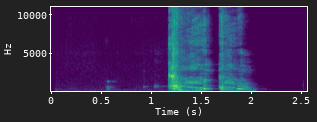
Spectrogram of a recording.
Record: {"cough_length": "2.6 s", "cough_amplitude": 32768, "cough_signal_mean_std_ratio": 0.32, "survey_phase": "beta (2021-08-13 to 2022-03-07)", "age": "18-44", "gender": "Female", "wearing_mask": "No", "symptom_none": true, "smoker_status": "Never smoked", "respiratory_condition_asthma": true, "respiratory_condition_other": false, "recruitment_source": "Test and Trace", "submission_delay": "3 days", "covid_test_result": "Negative", "covid_test_method": "RT-qPCR"}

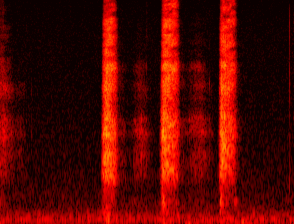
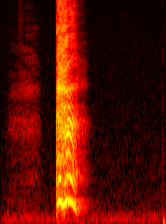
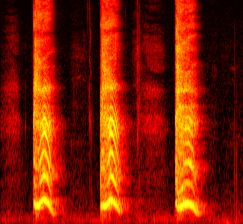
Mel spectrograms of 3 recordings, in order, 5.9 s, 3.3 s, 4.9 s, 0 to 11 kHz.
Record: {"exhalation_length": "5.9 s", "exhalation_amplitude": 1229, "exhalation_signal_mean_std_ratio": 0.36, "cough_length": "3.3 s", "cough_amplitude": 7012, "cough_signal_mean_std_ratio": 0.29, "three_cough_length": "4.9 s", "three_cough_amplitude": 6559, "three_cough_signal_mean_std_ratio": 0.43, "survey_phase": "beta (2021-08-13 to 2022-03-07)", "age": "45-64", "gender": "Female", "wearing_mask": "No", "symptom_none": true, "smoker_status": "Ex-smoker", "respiratory_condition_asthma": false, "respiratory_condition_other": false, "recruitment_source": "REACT", "submission_delay": "1 day", "covid_test_result": "Negative", "covid_test_method": "RT-qPCR", "influenza_a_test_result": "Negative", "influenza_b_test_result": "Negative"}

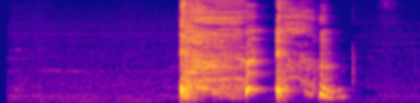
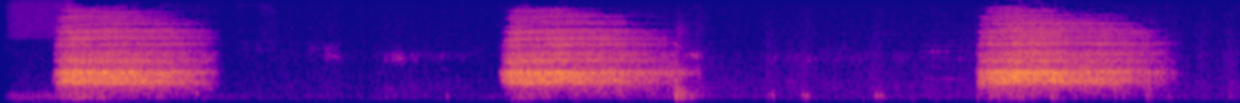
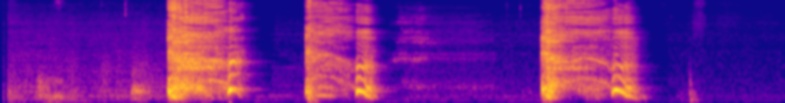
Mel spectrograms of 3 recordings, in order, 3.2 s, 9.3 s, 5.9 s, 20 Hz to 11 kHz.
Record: {"cough_length": "3.2 s", "cough_amplitude": 32768, "cough_signal_mean_std_ratio": 0.32, "exhalation_length": "9.3 s", "exhalation_amplitude": 2968, "exhalation_signal_mean_std_ratio": 0.52, "three_cough_length": "5.9 s", "three_cough_amplitude": 31025, "three_cough_signal_mean_std_ratio": 0.35, "survey_phase": "beta (2021-08-13 to 2022-03-07)", "age": "18-44", "gender": "Female", "wearing_mask": "No", "symptom_none": true, "smoker_status": "Ex-smoker", "respiratory_condition_asthma": false, "respiratory_condition_other": false, "recruitment_source": "REACT", "submission_delay": "1 day", "covid_test_result": "Negative", "covid_test_method": "RT-qPCR", "influenza_a_test_result": "Unknown/Void", "influenza_b_test_result": "Unknown/Void"}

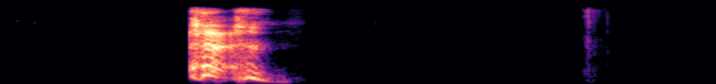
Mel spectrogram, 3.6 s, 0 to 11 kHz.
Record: {"cough_length": "3.6 s", "cough_amplitude": 17473, "cough_signal_mean_std_ratio": 0.23, "survey_phase": "beta (2021-08-13 to 2022-03-07)", "age": "45-64", "gender": "Male", "wearing_mask": "No", "symptom_none": true, "smoker_status": "Never smoked", "respiratory_condition_asthma": false, "respiratory_condition_other": false, "recruitment_source": "REACT", "submission_delay": "3 days", "covid_test_result": "Negative", "covid_test_method": "RT-qPCR", "covid_ct_value": 43.0, "covid_ct_gene": "N gene"}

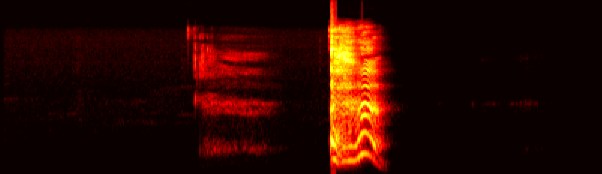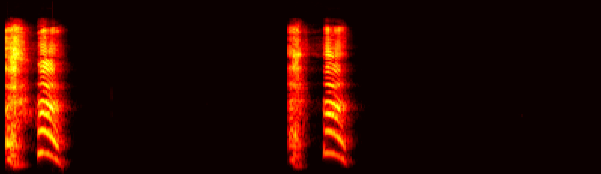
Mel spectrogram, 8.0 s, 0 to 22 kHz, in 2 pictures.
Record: {"three_cough_length": "8.0 s", "three_cough_amplitude": 32768, "three_cough_signal_mean_std_ratio": 0.24, "survey_phase": "beta (2021-08-13 to 2022-03-07)", "age": "45-64", "gender": "Female", "wearing_mask": "No", "symptom_runny_or_blocked_nose": true, "symptom_diarrhoea": true, "symptom_fatigue": true, "smoker_status": "Never smoked", "respiratory_condition_asthma": false, "respiratory_condition_other": false, "recruitment_source": "Test and Trace", "submission_delay": "2 days", "covid_test_result": "Positive", "covid_test_method": "LFT"}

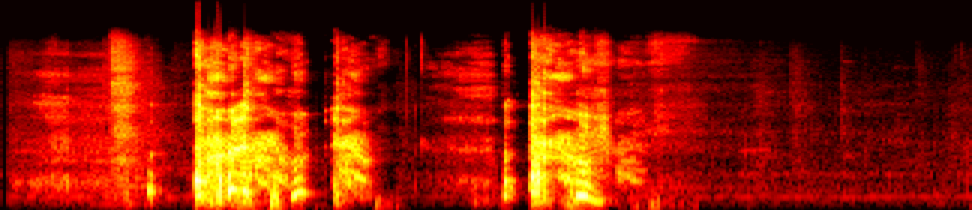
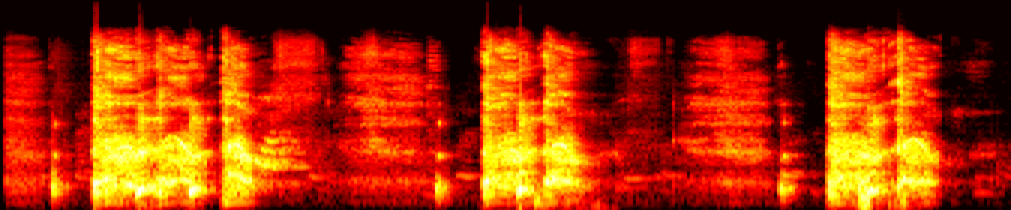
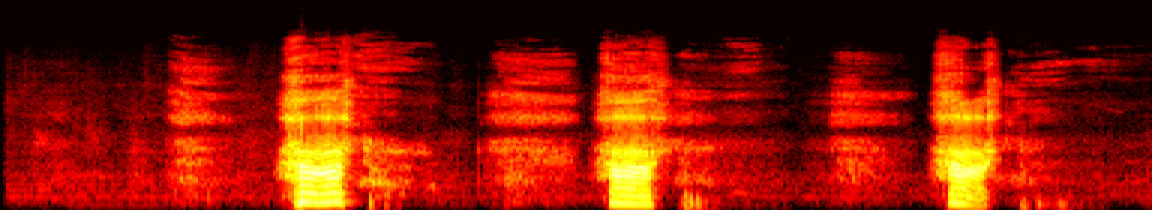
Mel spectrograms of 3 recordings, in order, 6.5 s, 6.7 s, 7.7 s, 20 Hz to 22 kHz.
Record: {"cough_length": "6.5 s", "cough_amplitude": 32768, "cough_signal_mean_std_ratio": 0.36, "three_cough_length": "6.7 s", "three_cough_amplitude": 32767, "three_cough_signal_mean_std_ratio": 0.52, "exhalation_length": "7.7 s", "exhalation_amplitude": 32767, "exhalation_signal_mean_std_ratio": 0.3, "survey_phase": "beta (2021-08-13 to 2022-03-07)", "age": "45-64", "gender": "Male", "wearing_mask": "No", "symptom_cough_any": true, "symptom_new_continuous_cough": true, "symptom_runny_or_blocked_nose": true, "symptom_shortness_of_breath": true, "symptom_sore_throat": true, "symptom_fatigue": true, "symptom_fever_high_temperature": true, "symptom_onset": "3 days", "smoker_status": "Ex-smoker", "respiratory_condition_asthma": true, "respiratory_condition_other": false, "recruitment_source": "Test and Trace", "submission_delay": "2 days", "covid_test_result": "Positive", "covid_test_method": "ePCR"}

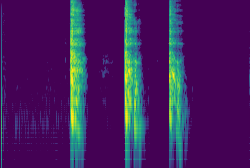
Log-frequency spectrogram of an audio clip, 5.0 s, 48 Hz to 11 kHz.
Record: {"three_cough_length": "5.0 s", "three_cough_amplitude": 32766, "three_cough_signal_mean_std_ratio": 0.22, "survey_phase": "beta (2021-08-13 to 2022-03-07)", "age": "65+", "gender": "Female", "wearing_mask": "No", "symptom_none": true, "smoker_status": "Never smoked", "respiratory_condition_asthma": false, "respiratory_condition_other": false, "recruitment_source": "REACT", "submission_delay": "2 days", "covid_test_result": "Negative", "covid_test_method": "RT-qPCR", "influenza_a_test_result": "Negative", "influenza_b_test_result": "Negative"}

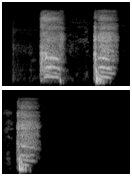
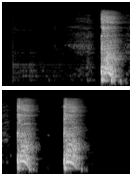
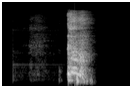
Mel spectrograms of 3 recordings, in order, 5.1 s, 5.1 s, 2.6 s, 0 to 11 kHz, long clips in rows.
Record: {"exhalation_length": "5.1 s", "exhalation_amplitude": 27679, "exhalation_signal_mean_std_ratio": 0.39, "three_cough_length": "5.1 s", "three_cough_amplitude": 32767, "three_cough_signal_mean_std_ratio": 0.36, "cough_length": "2.6 s", "cough_amplitude": 30013, "cough_signal_mean_std_ratio": 0.33, "survey_phase": "beta (2021-08-13 to 2022-03-07)", "age": "18-44", "gender": "Male", "wearing_mask": "No", "symptom_none": true, "smoker_status": "Never smoked", "respiratory_condition_asthma": false, "respiratory_condition_other": false, "recruitment_source": "REACT", "submission_delay": "1 day", "covid_test_result": "Negative", "covid_test_method": "RT-qPCR", "influenza_a_test_result": "Negative", "influenza_b_test_result": "Negative"}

